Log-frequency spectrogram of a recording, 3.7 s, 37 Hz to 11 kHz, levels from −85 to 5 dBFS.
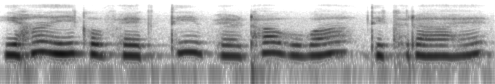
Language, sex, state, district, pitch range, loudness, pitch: Hindi, female, Jharkhand, Deoghar, 260-300 Hz, -16 LUFS, 270 Hz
